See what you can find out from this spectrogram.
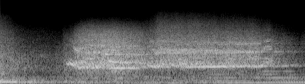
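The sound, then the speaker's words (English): Cars drag racing from a traffic light on a city street: a loud, sustained tire squeal with engine roar as they launch, holding steady for a couple of seconds. “The light changes. The men drag race neck to neck to the next light.”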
